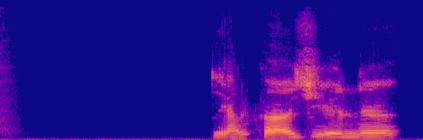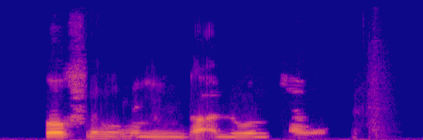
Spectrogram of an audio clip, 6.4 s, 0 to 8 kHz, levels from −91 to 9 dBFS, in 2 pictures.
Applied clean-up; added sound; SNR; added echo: neural diffusion model UNIVERSE++.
